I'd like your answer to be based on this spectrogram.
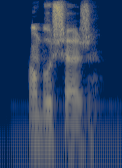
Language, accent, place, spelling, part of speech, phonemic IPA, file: French, France, Lyon, embauchage, noun, /ɑ̃.bo.ʃaʒ/, LL-Q150 (fra)-embauchage.wav
- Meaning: hiring (of employees)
